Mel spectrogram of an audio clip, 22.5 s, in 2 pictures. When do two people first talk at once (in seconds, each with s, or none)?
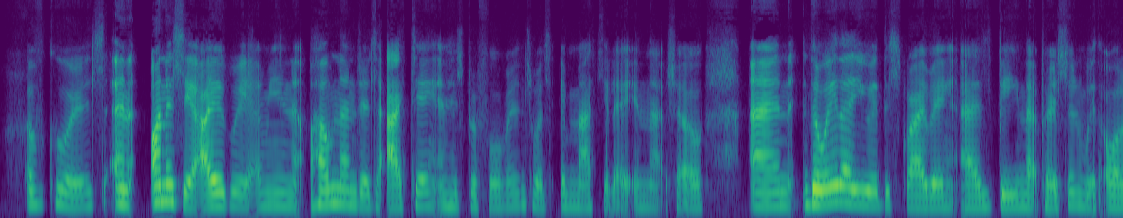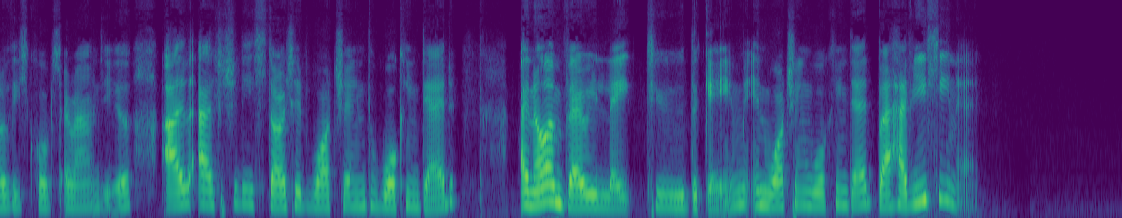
none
